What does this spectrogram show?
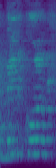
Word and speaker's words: bowl: मैं आपको बिल्कुल सही सही इनका उच्चारण सिखाने वाला हूं। गाइस बात करते हैं इसको, वाउल नहीं पढ़ते, B-O-W-L बाउल नहीं होता। क्या होता है? शुद्ध होता है बोल।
